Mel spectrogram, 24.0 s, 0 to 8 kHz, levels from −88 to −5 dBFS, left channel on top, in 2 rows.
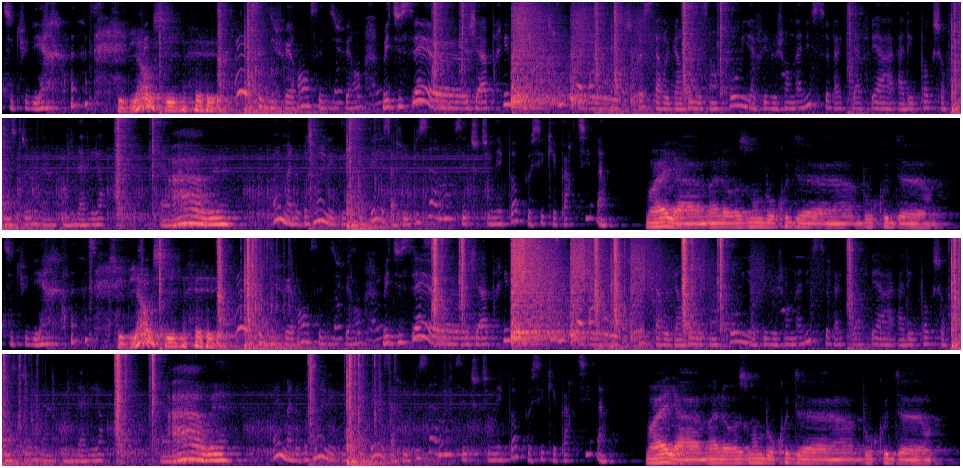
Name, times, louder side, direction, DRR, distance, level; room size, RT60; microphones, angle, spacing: voice 1, 0.0-1.9 2.9-14.5 15.4-19.7, left 1 dB, 20° left, 1.2 m, -45 dB
sound 1, 0.6-14.2 14.7-15.2 15.8-17.6, right 10 dB, 45° right, 1.1 m, -38 dB
voice 2, 1.4-2.9 14.1-14.9 20.0-23.6, right 1 dB, 25° right, 1.6 m, -35 dB
sound 2, 6.4-8.9 9.4-9.5, right 7 dB, 80° right, 2.1 m, -37 dB
sound 3, 12.1-18.1, left 1 dB, 85° left, 7.3 m, -55 dB
23.5 x 14.0 x 9.5 m
head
